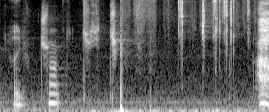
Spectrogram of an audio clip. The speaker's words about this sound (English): I tried mimicking a key sound, but you know, just like the ching ching, like,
